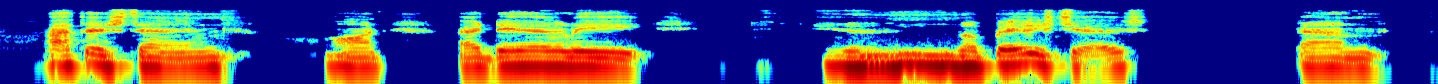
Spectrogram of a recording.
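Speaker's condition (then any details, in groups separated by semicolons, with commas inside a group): Stutter from brain injury; mild cerebral palsy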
